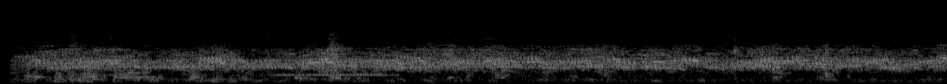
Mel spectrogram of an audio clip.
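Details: A huge flock of migrating sandhill cranes returning at evening to roost on Platte River sandbars, central Nebraska, on a cold snowy night in 2022, calls at once: rolling, trumpeting rattles overlapping into a dense, unbroken chorus.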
